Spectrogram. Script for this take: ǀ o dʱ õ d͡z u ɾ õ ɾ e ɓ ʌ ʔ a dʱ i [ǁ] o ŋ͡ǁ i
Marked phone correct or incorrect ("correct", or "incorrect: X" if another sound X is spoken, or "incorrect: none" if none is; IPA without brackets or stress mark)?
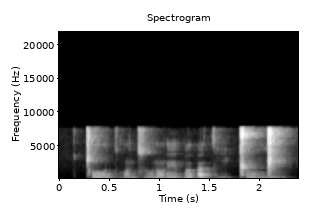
correct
